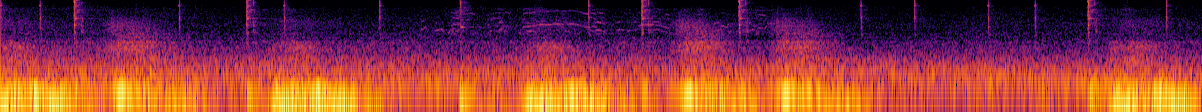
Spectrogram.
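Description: Short interface clicks tick at irregular intervals.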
